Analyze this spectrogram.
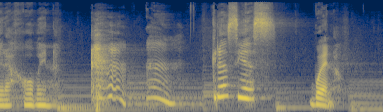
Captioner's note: clears voice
